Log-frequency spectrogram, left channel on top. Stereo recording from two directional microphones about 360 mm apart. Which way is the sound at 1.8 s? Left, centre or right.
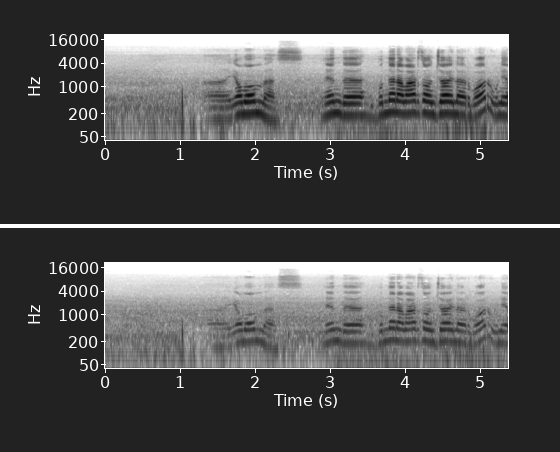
Left.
